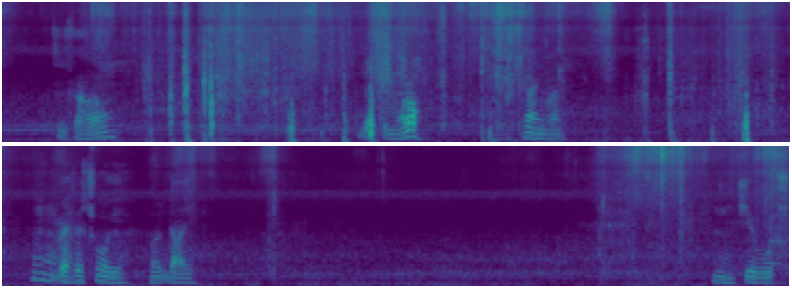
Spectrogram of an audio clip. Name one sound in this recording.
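Leafy plants rustle as someone pushes through them.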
